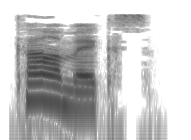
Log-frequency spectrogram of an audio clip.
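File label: "comics", British English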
